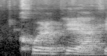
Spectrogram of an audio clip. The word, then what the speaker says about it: Quinnipiac: You went to Quinnipiac University. – Quinnipiac, yeah.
